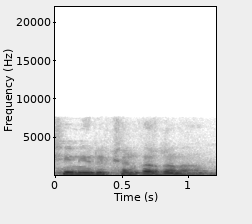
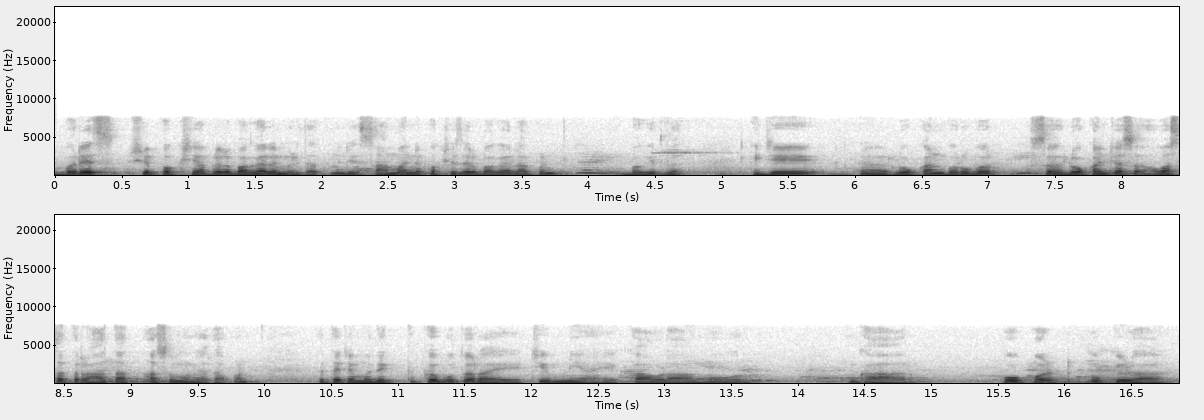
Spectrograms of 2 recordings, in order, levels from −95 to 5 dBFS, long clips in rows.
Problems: continuous background conversations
